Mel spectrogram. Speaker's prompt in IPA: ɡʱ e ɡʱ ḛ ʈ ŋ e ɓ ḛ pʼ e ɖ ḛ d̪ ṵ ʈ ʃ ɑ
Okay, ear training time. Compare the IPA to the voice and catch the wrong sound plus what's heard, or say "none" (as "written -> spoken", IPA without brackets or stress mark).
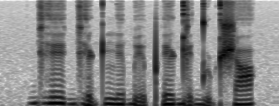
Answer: none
